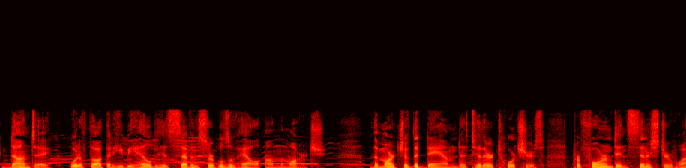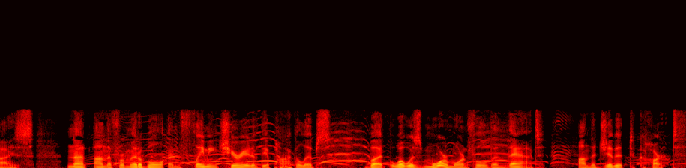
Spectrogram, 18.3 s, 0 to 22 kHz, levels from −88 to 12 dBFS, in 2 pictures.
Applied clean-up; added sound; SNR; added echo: none; Cheering; 18 dB; none.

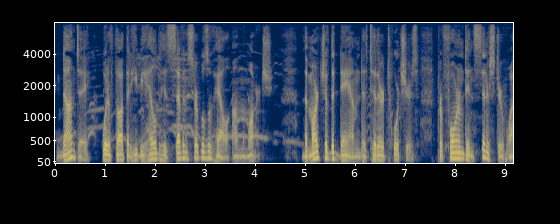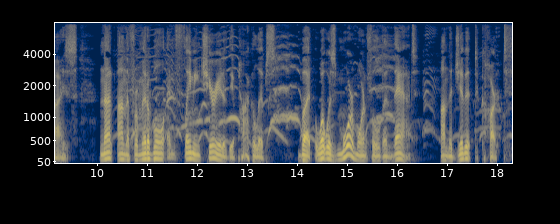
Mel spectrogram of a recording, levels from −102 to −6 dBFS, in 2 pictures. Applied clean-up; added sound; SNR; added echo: classical method log-MMSE.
